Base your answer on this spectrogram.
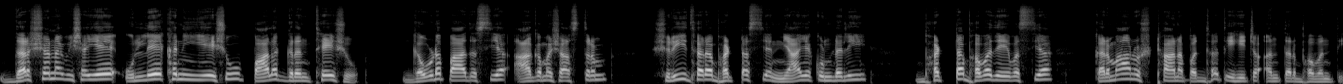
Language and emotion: Sanskrit, neutral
